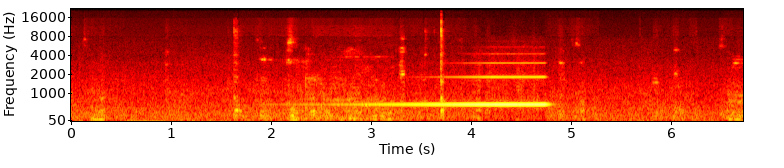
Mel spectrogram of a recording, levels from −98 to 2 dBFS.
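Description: Comfort noise in place of the background appears in four pauses of this speech clip: 0.53 to 0.93 s, 1.15 to 1.61 s, 5.27 to 5.81 s and 6.25 to 6.47 s. In each gap the real room noise, which sits about 37 dB below the speech, gives way to a smooth, featureless hiss that is about 2, 3, 4 and 7 dB quieter respectively. The likely cause is discontinuous transmission of the kind Opus DTX performs: the sender goes silent when no speech is detected, and the receiver synthesises a rough stand-in for the background until sound resumes. A loudspeaker feedback squeal runs from 1.87 to 4.88 s, a single tone at 603 Hz that swells over roughly two seconds to around 20 dB above the speech. At that frequency the microphone is picking up its own loudspeaker with a loop gain above one, so the tone keeps reinforcing itself until the loop is broken.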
